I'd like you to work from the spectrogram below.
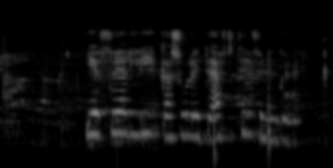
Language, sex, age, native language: Icelandic, female, 12, Icelandic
